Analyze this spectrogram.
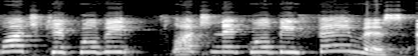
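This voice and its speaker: At a moderate pace, a woman performs a put-on character voice. It sounds squeaky and extremely high. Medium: read story. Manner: eager, money-minded.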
